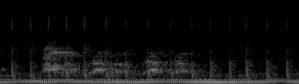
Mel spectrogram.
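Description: A dog barks repeatedly in a steady rhythm, sharp and fairly close, over a constant low hum.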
